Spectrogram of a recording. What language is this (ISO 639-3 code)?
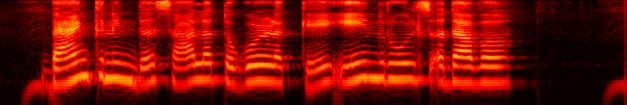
kan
